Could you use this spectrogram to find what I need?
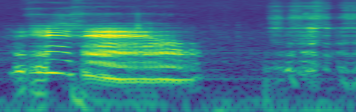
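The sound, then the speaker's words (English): A voice rolls its R in a long, buzzing trill imitating a cat's purr, about a second of rapid fluttering vibration after a short sliding vocal onset, then fades into softer rustling. “How many times can I roll my R's on? It just sounds like I'm purring at this point.”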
